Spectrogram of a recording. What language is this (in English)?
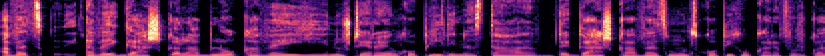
Romanian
